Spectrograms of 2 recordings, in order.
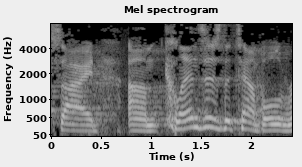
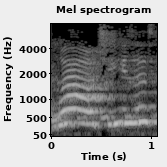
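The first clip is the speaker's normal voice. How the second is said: put-on much higher, wide-eyed kid voice saying "Wow"; awed kids; 14 semitones higher than usual. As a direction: mimic amazed little children. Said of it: "And the kids are like".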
